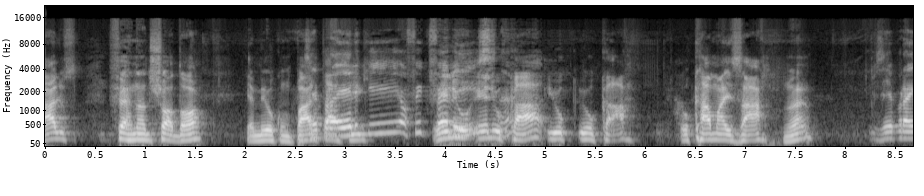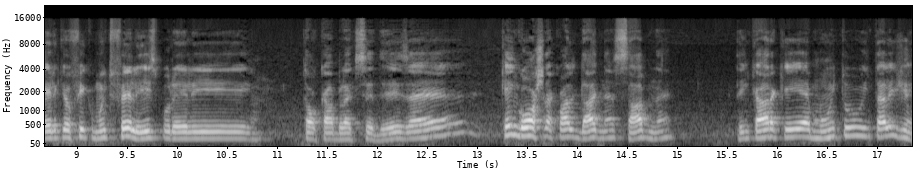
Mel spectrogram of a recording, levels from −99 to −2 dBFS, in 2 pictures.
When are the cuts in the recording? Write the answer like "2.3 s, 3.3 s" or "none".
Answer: 13.7 s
